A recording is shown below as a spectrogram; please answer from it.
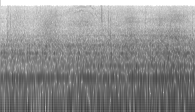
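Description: Overhead laboratory stirrer motor running steadily, a constant hum with one steady tone.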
